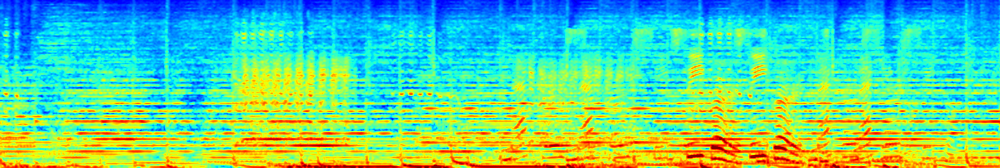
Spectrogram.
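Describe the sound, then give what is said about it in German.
Wavering, quavering goat bleats ring out repeatedly over steady music. They grow busier and more insistent in the second half and stay loud throughout. “Andere und nicht der Bäcker sind begeistert vom Gemecker. Sie wünschen sich, dass Tag und Nacht die Mecker-Ziege weitermacht.”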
